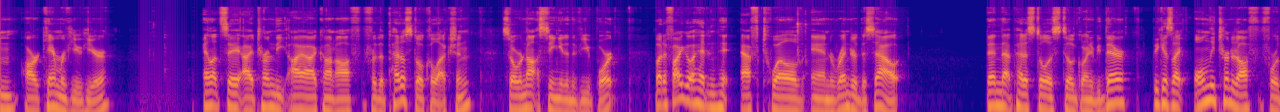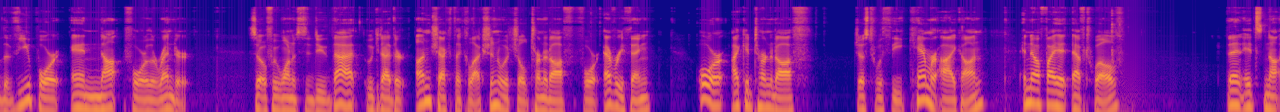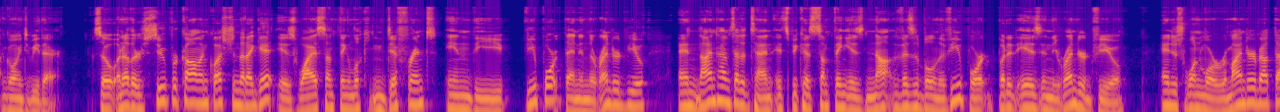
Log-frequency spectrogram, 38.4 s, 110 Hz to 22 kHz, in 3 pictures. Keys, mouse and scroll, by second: 1.1-1.5 scroll up 1, 1.7 shift+middle click, 3.9 click, 5.6 shift+middle click, 11.6 F12, 17.5 click, 18.7 click, 19.7 click, 21.0 click, 24.5 F12, 32.2 click, 38.2 click.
